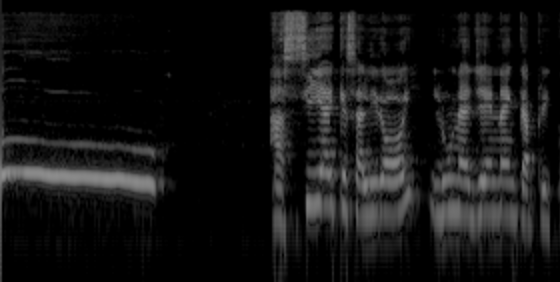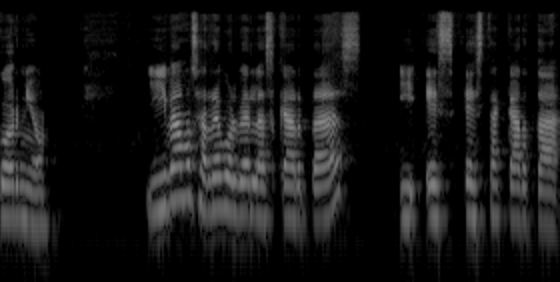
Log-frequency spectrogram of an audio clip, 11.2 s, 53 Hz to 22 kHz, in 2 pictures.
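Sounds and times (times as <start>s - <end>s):
person imitating a howl at the moon: 0.0s - 1.7s
speech: 2.7s - 6.2s, 7.1s - 11.1s.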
